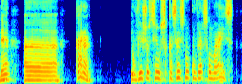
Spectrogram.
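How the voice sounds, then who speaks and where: The man's voice is high-pitched, with ordinary pitch variation. He speaks very slowly at very even loudness. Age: 60s. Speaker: coach and entrepreneur. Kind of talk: podcast interview.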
